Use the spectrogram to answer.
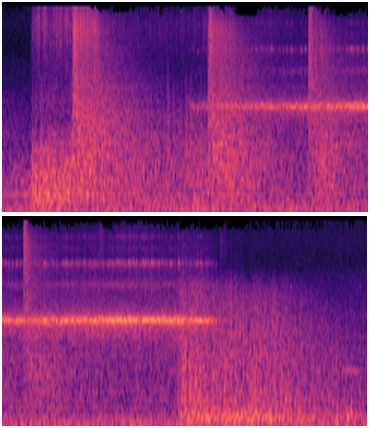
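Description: Spacecraft guns firing at enemy fighters in space combat: a few sharp blasting bursts over a continuous roaring rumble, with a steady high whine running through the middle, loud and with no talk.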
